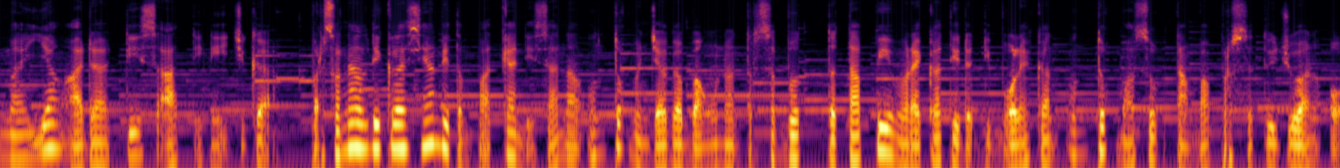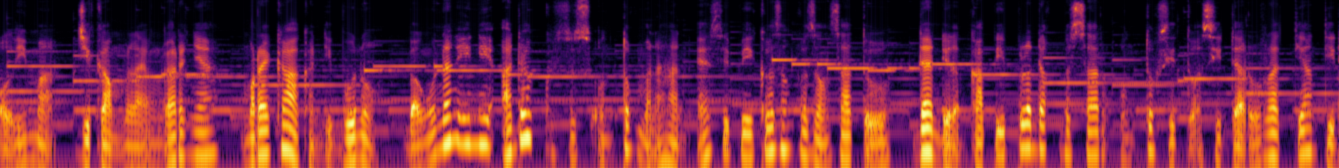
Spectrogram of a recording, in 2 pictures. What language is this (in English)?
Indonesian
